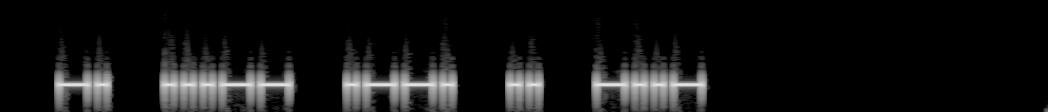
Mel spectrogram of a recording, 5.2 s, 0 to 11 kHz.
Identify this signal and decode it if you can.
Morse code, heard as a keyed tone, about 25 wpm, spaced as for 18 wpm, 700 Hz. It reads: N3PIX
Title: USA Call Signs - 2x Character Spacing - 25wpm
